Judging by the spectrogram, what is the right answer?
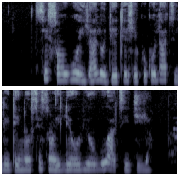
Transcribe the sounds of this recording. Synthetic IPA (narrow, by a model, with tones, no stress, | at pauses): si˦saɔ̃˧o˧wo˦i˦˨ja˨˦lo˦˨de˨˦de˦ʃe˧ko˦ko˦la˦ti˧le˨de˨nã˨si˦sɔ̃˧e˨le˨˦o˧ɾi˦o˧wo˦a˦˨ti˧˨d͡ʒi˨ja˨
